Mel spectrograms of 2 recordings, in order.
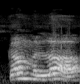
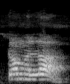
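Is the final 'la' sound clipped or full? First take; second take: full; full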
